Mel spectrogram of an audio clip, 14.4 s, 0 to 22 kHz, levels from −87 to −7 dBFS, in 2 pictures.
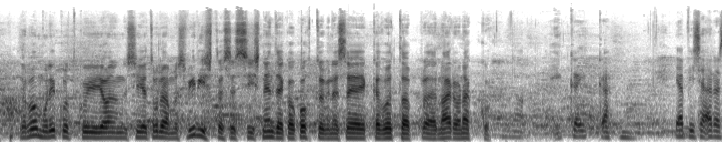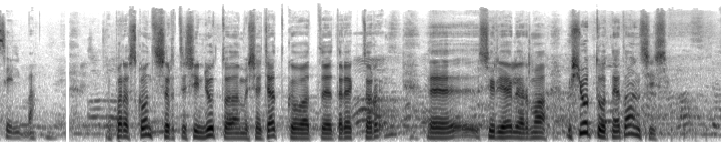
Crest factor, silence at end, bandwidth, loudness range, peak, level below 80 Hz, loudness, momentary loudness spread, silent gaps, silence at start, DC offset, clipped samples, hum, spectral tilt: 16 dB; 0 s; 17.5 kHz; 6 LU; -2 dBFS; -66 dBFS; -18 LUFS; 16 LU; none; 0 s; under 0.1%; under 0.1%; none; -4 dB/octave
